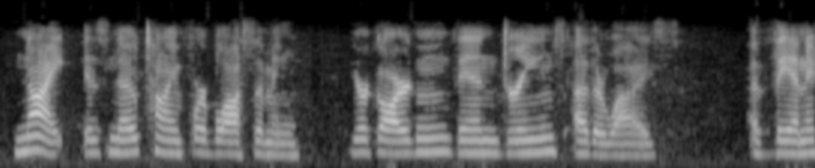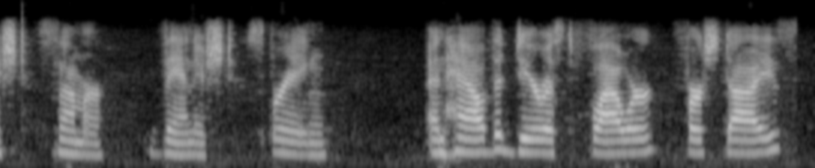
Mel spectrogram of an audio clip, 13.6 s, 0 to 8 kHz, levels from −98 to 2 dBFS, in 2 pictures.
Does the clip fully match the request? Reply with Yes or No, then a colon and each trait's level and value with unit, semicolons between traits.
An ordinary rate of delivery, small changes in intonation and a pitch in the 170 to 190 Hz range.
No: slow, 100 wpm; narrow, 1.6 semitones; medium, 185 Hz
